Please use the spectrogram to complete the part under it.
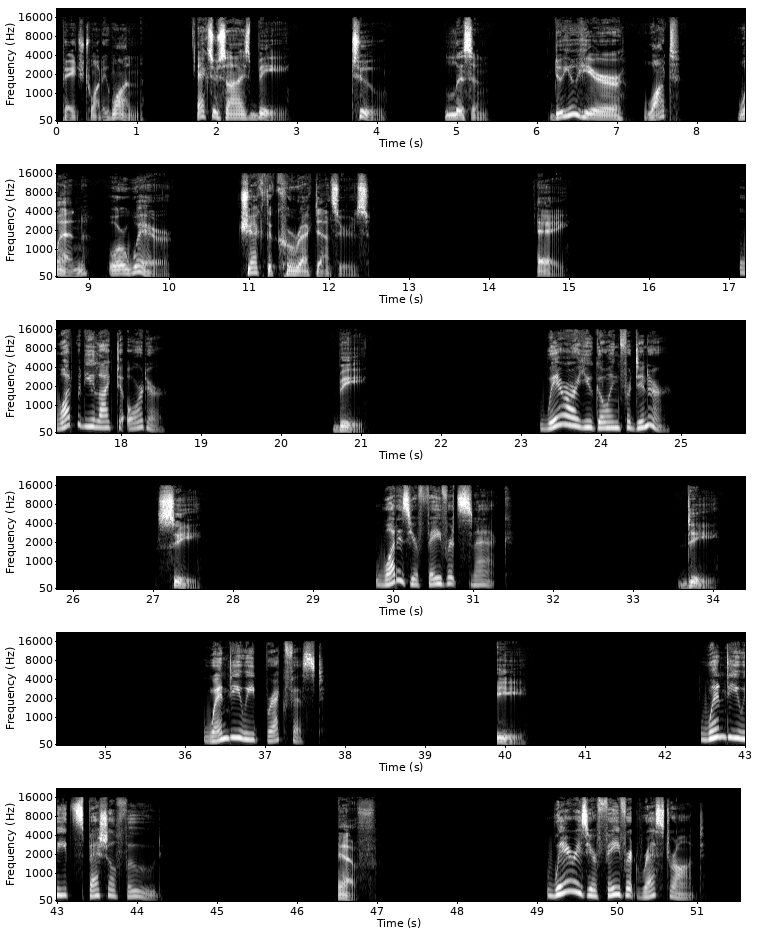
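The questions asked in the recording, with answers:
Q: What would you like to order?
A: what

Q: Where are you going for dinner?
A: where

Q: What is your favorite snack?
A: what

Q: When do you eat breakfast?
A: when

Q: When do you eat special food?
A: when

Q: Where is your favorite restaurant?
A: where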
